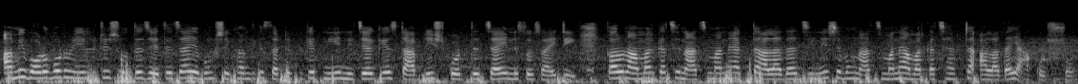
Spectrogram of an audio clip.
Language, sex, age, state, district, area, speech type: Bengali, female, 45-60, West Bengal, Purulia, urban, spontaneous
